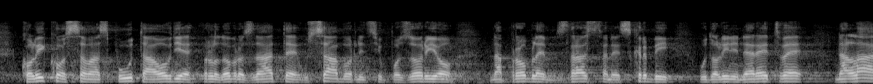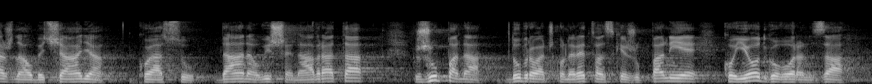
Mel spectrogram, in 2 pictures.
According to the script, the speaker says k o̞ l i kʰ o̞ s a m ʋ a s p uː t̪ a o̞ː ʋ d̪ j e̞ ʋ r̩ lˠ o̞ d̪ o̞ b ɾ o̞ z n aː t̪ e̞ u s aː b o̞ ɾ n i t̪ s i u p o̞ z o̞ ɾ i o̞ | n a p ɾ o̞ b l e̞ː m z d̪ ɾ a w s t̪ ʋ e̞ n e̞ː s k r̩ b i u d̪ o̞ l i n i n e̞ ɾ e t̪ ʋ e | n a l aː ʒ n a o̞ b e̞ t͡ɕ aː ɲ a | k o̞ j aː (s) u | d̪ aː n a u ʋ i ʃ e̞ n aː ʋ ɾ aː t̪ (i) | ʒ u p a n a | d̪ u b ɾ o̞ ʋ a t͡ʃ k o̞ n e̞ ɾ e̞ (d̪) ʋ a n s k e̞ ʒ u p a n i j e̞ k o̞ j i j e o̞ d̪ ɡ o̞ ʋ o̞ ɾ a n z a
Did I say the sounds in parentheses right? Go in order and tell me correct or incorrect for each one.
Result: correct, incorrect: a, incorrect: t̪

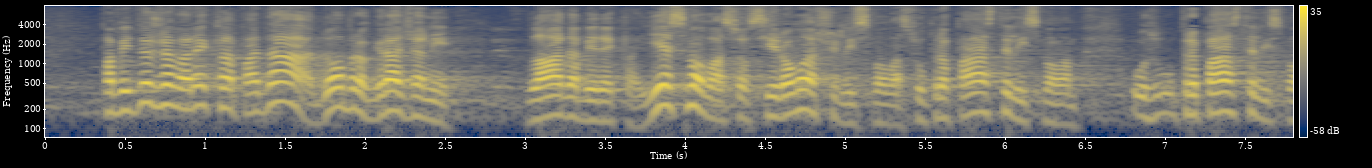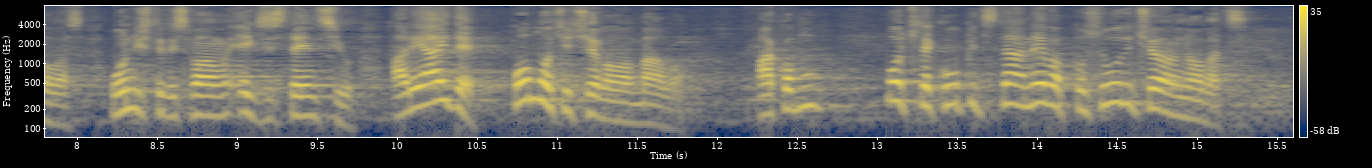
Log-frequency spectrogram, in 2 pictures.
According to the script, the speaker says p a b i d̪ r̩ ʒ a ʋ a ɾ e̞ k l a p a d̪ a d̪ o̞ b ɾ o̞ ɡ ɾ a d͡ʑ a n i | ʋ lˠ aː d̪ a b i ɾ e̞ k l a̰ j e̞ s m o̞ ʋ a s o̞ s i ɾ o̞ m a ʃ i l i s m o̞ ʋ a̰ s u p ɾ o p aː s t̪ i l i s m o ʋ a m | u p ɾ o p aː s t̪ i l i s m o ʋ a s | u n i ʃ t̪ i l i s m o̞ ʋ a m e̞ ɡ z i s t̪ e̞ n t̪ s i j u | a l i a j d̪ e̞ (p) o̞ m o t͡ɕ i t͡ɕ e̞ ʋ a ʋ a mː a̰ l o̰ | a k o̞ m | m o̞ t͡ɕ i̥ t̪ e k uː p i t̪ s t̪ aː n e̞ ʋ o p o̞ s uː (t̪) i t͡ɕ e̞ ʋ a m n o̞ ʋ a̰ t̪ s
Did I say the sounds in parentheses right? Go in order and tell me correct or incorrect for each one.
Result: correct, incorrect: d̪

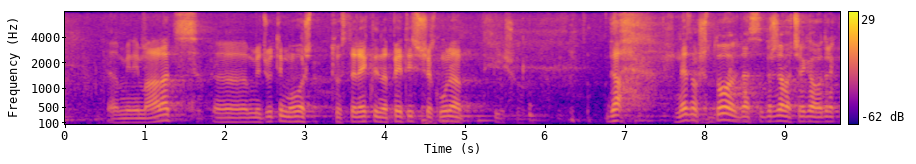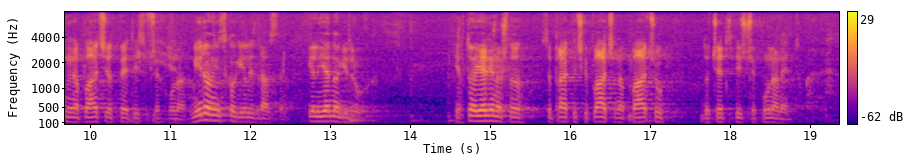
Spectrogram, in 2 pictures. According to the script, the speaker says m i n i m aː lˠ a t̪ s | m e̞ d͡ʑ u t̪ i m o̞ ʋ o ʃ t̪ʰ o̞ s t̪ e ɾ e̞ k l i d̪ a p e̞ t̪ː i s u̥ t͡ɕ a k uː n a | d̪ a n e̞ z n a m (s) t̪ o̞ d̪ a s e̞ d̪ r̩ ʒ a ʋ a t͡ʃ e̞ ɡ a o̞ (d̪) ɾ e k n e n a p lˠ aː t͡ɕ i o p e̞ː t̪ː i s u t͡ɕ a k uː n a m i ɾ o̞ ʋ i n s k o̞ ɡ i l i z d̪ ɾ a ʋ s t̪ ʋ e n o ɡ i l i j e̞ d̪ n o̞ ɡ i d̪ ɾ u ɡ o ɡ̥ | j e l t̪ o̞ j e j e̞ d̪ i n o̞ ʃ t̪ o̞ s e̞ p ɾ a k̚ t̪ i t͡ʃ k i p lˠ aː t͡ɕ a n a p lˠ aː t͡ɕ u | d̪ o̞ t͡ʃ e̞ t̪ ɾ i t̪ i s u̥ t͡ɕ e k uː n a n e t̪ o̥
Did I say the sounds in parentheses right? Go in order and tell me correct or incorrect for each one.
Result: incorrect: ʃ, correct

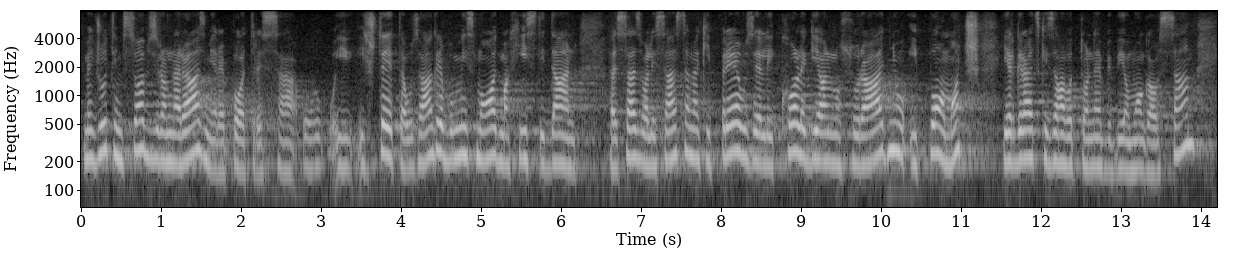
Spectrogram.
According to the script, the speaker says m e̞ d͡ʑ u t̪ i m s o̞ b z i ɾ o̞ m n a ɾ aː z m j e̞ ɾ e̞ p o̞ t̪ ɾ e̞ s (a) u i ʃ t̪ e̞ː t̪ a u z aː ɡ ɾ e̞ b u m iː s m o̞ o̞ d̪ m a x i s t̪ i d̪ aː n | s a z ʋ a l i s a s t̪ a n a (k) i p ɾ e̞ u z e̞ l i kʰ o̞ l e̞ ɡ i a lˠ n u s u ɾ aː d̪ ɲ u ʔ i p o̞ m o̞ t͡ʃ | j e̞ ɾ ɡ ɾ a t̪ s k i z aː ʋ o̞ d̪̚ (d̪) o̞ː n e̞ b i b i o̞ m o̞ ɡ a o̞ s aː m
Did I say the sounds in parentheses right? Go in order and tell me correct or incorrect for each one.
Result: correct, correct, incorrect: t̪

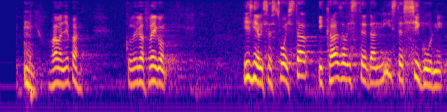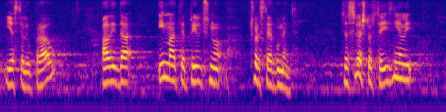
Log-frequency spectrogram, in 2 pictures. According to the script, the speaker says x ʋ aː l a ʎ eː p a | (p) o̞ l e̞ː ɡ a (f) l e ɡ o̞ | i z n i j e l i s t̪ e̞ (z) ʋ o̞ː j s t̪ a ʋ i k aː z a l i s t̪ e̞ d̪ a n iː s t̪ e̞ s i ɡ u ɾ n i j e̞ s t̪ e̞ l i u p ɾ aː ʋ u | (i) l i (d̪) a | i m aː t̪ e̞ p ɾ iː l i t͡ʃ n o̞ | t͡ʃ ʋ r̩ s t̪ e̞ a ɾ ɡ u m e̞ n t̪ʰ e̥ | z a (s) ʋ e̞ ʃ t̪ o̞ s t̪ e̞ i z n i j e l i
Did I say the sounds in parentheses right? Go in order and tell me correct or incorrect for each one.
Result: incorrect: k, correct, incorrect: s, incorrect: a, correct, correct

